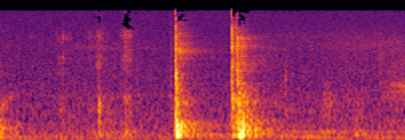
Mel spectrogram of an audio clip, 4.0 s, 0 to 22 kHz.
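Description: Two sharp clicks about half a second apart as the air flow control knob on a Miller FiltAir 130 fume extractor is turned, with a few lighter ticks before them. After the clicks comes a faint steady hum from the extractor running on a low flow setting.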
